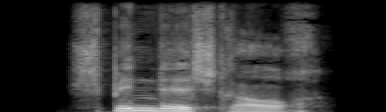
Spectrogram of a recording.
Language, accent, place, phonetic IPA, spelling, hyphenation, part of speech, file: German, Germany, Berlin, [ˈʃpɪndl̩ʃtʁaʊ̯x], Spindelstrauch, Spin‧del‧strauch, noun, De-Spindelstrauch.ogg
- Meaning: spindle (tree of the genus Euonymus)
